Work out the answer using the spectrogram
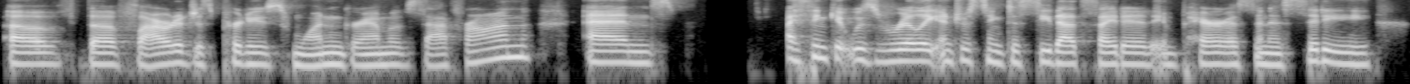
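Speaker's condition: No condition

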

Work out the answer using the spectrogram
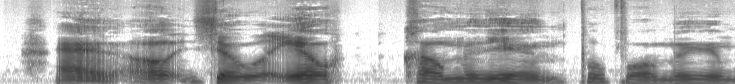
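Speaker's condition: Cerebral palsy; wheelchair user

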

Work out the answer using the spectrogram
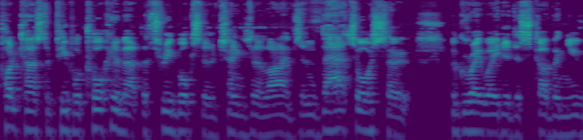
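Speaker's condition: Cleft lip and palate; orthodontic treatment

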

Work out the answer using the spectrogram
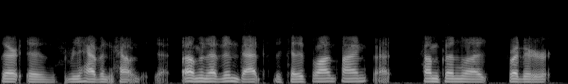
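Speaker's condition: Spinal muscular atrophy

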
